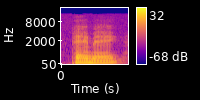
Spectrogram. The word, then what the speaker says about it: Padma: mantra is vajra guru padma city home it is pronounced guru pema city by tibetan so slight difference there the the vadra is bendra and the padma is pemei and so some little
